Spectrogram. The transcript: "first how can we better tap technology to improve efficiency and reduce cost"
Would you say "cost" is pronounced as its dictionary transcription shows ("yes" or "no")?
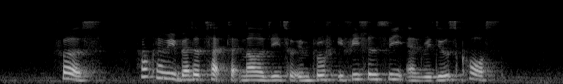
no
